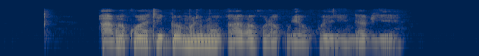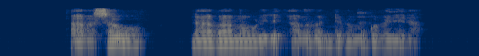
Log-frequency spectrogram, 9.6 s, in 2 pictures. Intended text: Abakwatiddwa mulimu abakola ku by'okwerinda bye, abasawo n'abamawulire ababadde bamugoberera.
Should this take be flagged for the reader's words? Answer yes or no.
no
